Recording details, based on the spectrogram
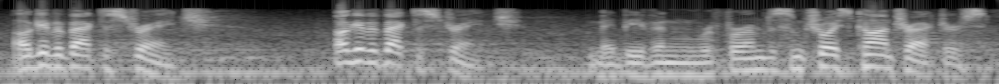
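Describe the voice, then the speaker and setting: Man as glib rich inventor, sarcastic, breezy, medium pitch, game dialogue, slightly muffled sound. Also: big pitch swings, a little fast, natural voice. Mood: flippant. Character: glib, cocky wealthy male inventor hero. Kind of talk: video game voice acting. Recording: dull band-limited game audio over music.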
